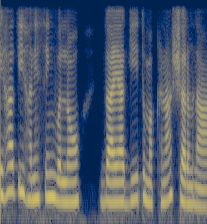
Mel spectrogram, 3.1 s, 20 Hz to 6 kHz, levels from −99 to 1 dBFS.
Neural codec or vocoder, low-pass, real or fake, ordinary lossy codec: codec, 16 kHz, about 1 kbps, DyCAST, with the encoder's durations; 5.4 kHz; fake; none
